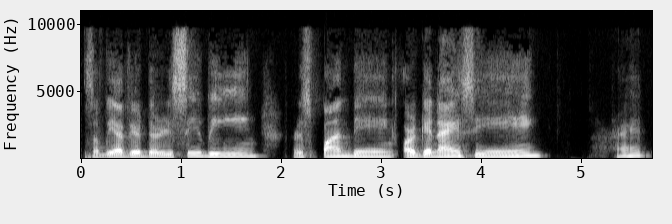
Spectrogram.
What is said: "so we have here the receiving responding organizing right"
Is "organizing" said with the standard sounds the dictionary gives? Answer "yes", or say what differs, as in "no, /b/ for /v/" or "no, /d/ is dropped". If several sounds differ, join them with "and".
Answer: no, /s/ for /z/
